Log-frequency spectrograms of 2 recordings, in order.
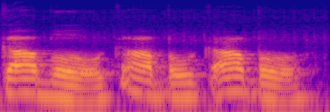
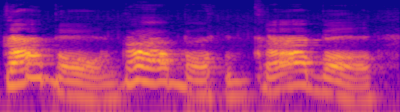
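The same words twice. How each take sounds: First: It is said in a kind, compassionate tone. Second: It is said in a mocking, ridiculing tone. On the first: The person is treated with kindness. The speaker calls it right. "I like the first way better" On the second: The person is being made fun of. The speaker calls it wrong. "I suppose we could read it this way"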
